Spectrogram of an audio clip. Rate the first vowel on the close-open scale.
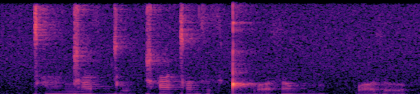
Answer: open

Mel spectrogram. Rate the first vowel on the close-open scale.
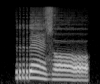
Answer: open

